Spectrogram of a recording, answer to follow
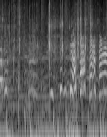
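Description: Spring mousetraps snapping shut as they are stepped on: several sharp snaps, a few of them close together about a second in. Background music and voices run underneath.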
